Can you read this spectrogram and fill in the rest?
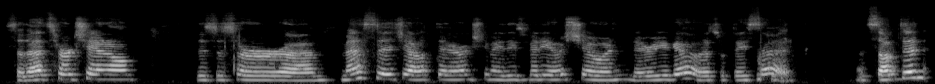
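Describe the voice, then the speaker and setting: A woman hosts a casual livestream, chatting loosely and circling back over her own words. She sits some way off the mic, so her voice sounds distant and thin. Her pitch sits in an ordinary middle range. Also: steady tone, measured pace. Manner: chatty, scattered, repeats herself. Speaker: livestream host.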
